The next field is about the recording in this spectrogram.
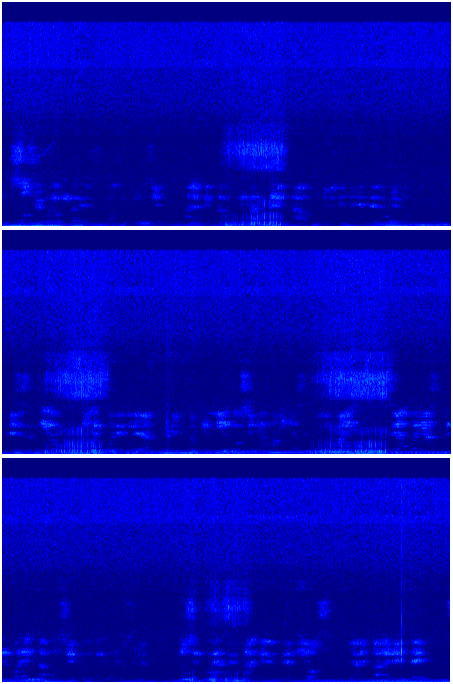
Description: My beloved cat Michi snoring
